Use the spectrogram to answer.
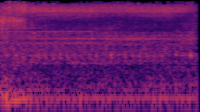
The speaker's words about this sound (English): This is the sound of me maneuvering a stationary mini excavator to dig in a big pit of dirt.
